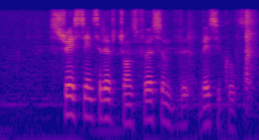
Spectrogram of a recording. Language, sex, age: English, male, 24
